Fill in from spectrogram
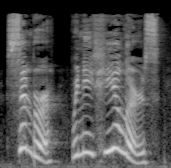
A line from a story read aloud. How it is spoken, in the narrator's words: Alex called out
